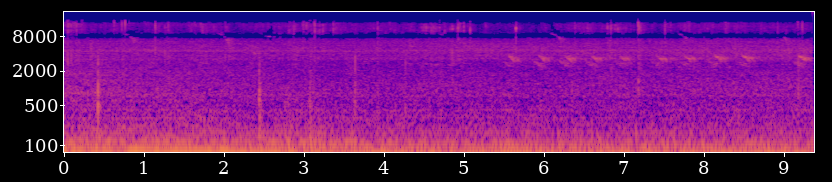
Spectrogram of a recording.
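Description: Small flames flicker and crackle softly.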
